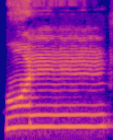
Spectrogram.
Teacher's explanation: Noon will get sifa of ghunnah. This is akmal, so keep the sound in your nose for a longer time.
